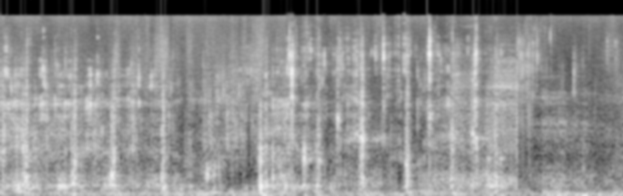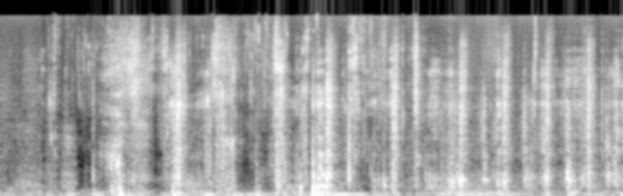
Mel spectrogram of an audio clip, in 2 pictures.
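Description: Close-miked chewing of a mouthful of yeolmu-bibimbap, with many small crunches from the raw vegetables and bean sprouts. Partway through, a wooden spoon scoops another mouthful from the bowl, and the chewing resumes denser and louder.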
